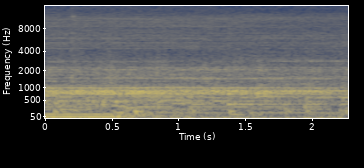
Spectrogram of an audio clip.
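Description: KitchenAid tilt-head stand mixer running on slow speed, its dough hook turning the dough: a steady motor hum whose deepest part drops away about half a second in.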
